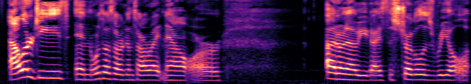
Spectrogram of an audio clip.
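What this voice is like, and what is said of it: Hoarse, croaky voice. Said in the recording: “I'm going to sound a little different today because I'm losing my voice ... I do not sound like myself ... I just sound like, I don't know, like I've swallowed a toad or something like that”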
